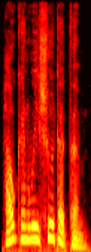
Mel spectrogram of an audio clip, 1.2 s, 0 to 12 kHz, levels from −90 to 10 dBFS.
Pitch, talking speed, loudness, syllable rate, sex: 145 Hz, 295 wpm, -14 LUFS, 5.1 syllables/s, male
